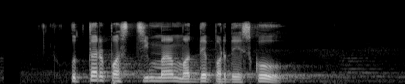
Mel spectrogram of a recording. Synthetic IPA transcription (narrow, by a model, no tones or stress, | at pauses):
ut̪ːʌrpʌst͡ʃimːamʌd̪ʱjʌprʌd̪esko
